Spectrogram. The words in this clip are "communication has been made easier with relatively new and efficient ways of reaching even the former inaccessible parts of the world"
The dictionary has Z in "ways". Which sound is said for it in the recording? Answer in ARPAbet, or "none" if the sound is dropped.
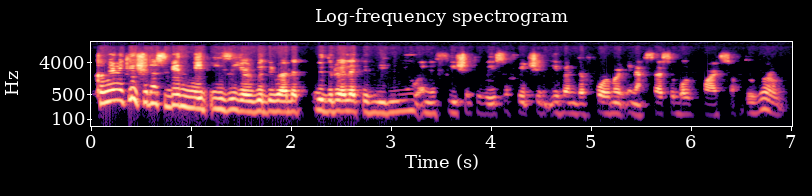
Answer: S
